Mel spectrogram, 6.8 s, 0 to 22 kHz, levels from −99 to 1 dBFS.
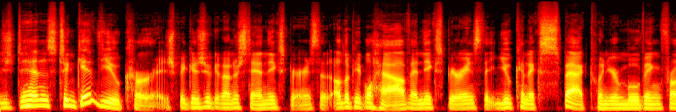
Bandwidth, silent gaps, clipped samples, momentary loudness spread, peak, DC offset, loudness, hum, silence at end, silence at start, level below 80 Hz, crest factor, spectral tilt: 18 kHz; none; under 0.1%; 7 LU; -2 dBFS; under 0.1%; -22 LUFS; none; 0 s; 0 s; -64 dBFS; 20 dB; -5.5 dB/octave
